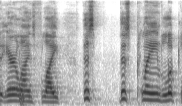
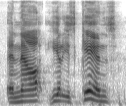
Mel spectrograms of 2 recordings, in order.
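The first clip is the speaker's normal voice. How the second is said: normal talking voice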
